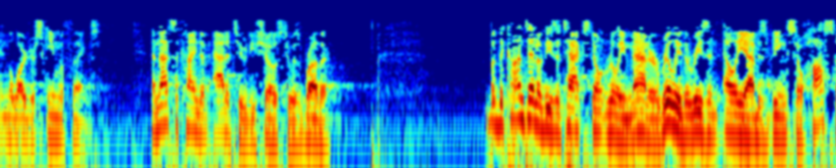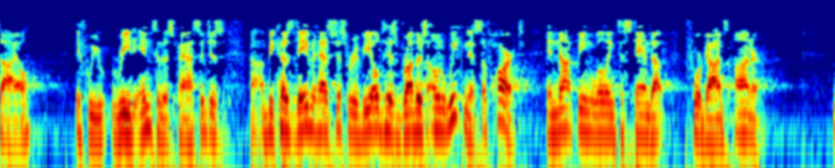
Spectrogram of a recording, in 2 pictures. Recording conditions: large echoing room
